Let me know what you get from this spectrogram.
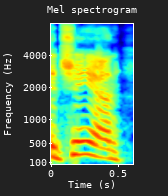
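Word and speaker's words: Achane: in the second round Devon achan or a chain or however you want to pronounce it because I've heard it pronounced three different ways including achan which he told reporters on video earlier this season that that's what his last name was so whatever at this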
